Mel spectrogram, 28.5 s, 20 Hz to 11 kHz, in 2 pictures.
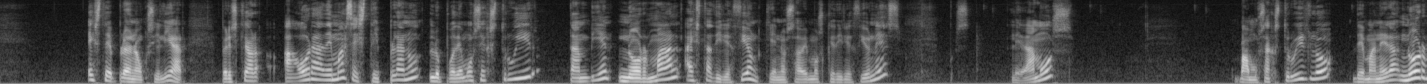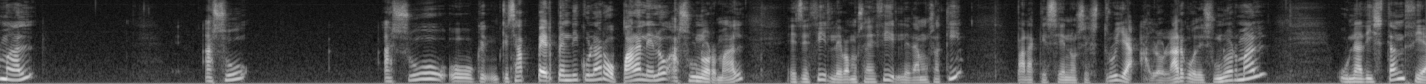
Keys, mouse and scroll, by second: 1.4 scroll down 1, 4.1 scroll up 2, 5.0 scroll up 1, 9.8 click, 11.0 click, 12.0 click, 13.5 click, 23.6 click.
